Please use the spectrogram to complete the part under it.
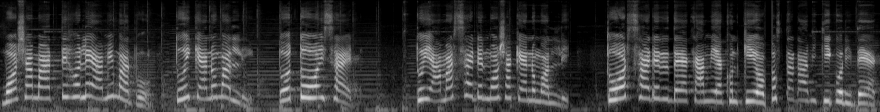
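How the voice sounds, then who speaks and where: A woman's voice: extremely high pitch, lively intonation, moderate pace, pushed and bright, soft background music, heavily acted. A woman voicing a jealous, bickering village wife, insistent and argumentative, in a Bengali fairy tale cartoon. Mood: furious.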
